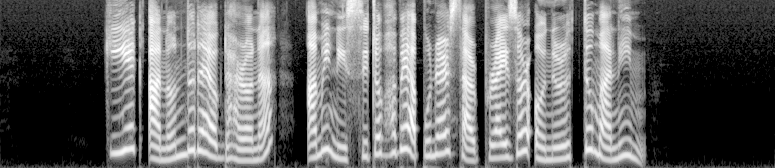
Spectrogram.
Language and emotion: Assamese, surprised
